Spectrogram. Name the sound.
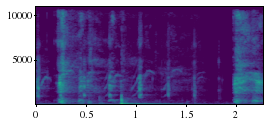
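coughing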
